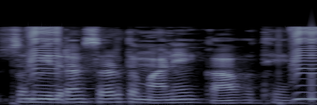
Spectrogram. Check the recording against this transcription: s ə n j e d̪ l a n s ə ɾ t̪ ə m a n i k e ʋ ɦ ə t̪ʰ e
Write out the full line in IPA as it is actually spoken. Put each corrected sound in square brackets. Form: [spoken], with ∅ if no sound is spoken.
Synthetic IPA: s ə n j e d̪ [ɾ] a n s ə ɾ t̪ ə m a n [e] k [a] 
